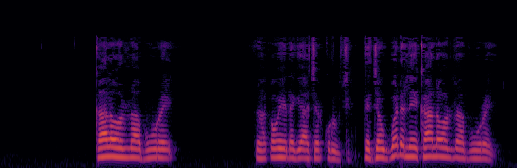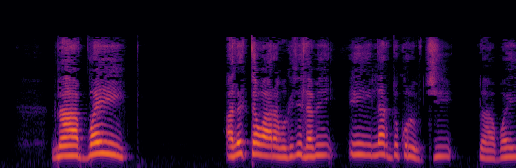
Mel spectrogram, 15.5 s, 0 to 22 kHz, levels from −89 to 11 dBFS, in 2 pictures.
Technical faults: AAC compression

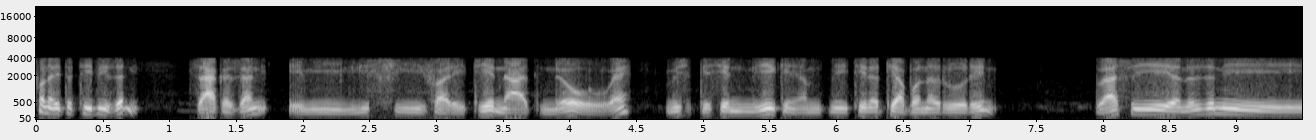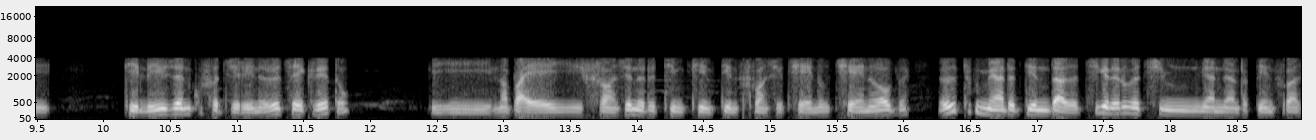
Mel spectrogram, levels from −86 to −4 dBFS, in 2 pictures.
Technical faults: G.726 ADPCM

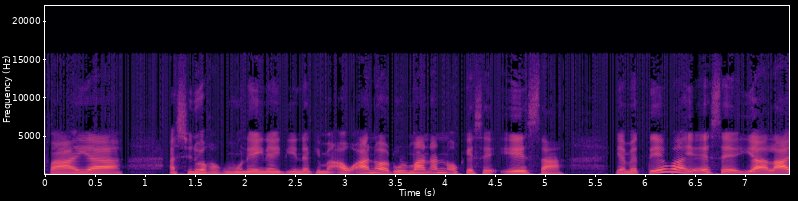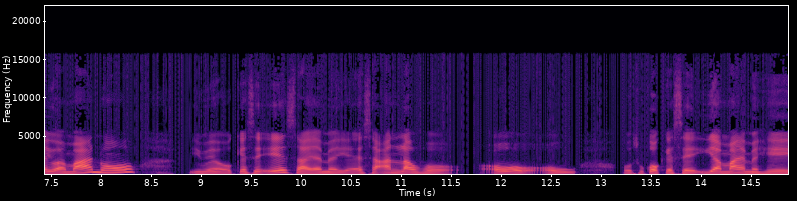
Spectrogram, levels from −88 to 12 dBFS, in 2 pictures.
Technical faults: unreliable data bit

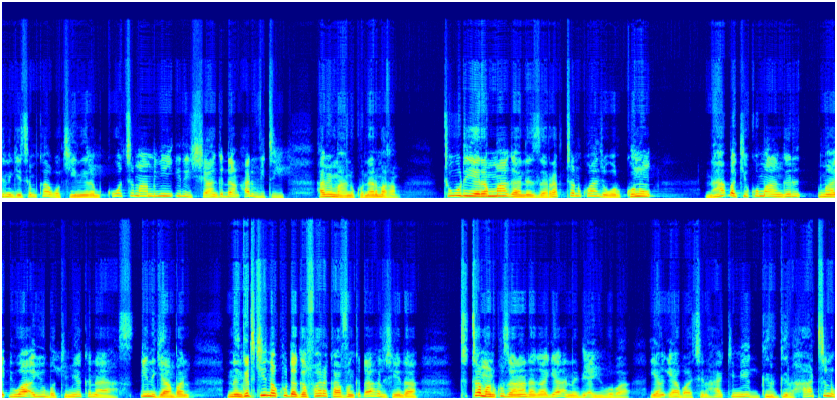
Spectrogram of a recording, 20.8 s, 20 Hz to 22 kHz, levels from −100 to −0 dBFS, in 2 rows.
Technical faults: Opus compression

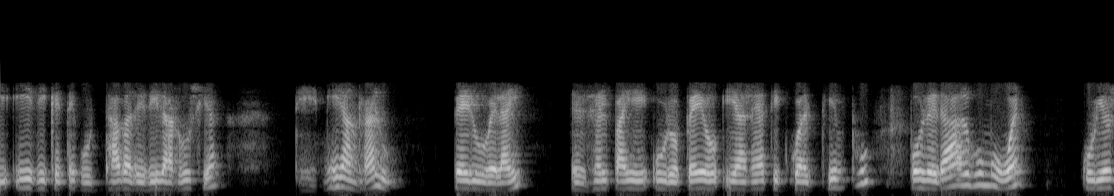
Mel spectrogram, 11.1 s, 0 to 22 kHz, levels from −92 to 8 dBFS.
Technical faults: packet loss with last packet repeated

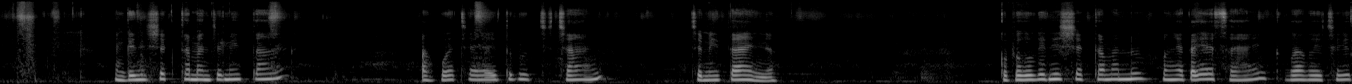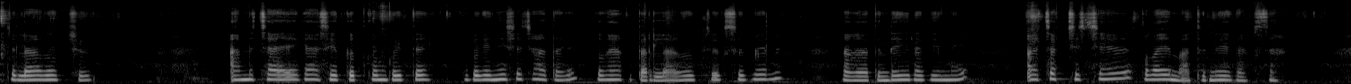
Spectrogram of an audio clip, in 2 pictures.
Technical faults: generation loss

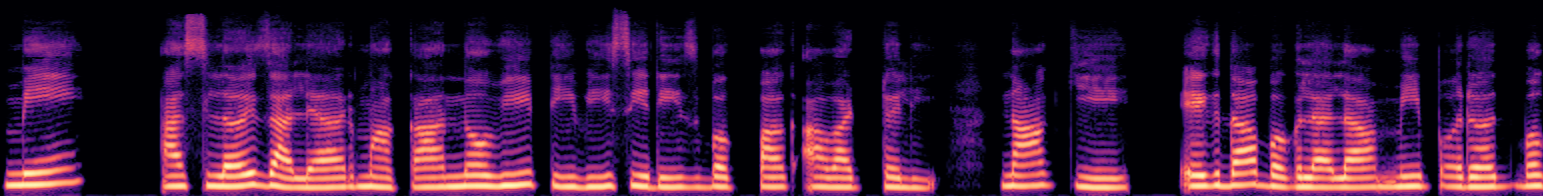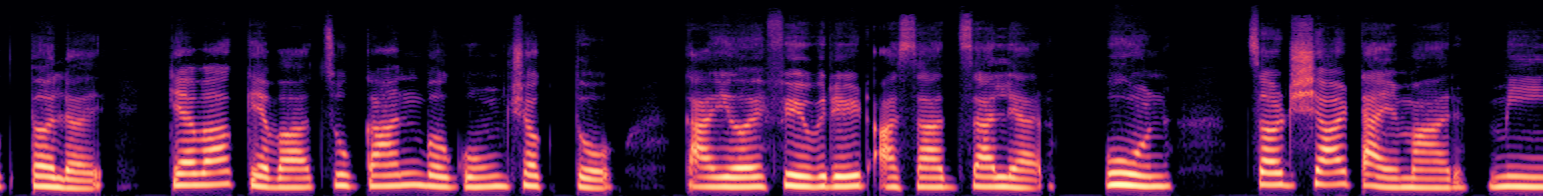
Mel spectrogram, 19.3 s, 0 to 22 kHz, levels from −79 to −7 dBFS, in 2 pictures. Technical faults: none

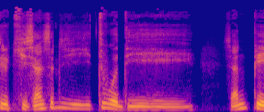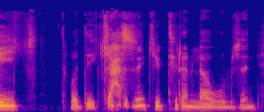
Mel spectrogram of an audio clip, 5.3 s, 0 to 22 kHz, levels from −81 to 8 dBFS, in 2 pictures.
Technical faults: MP2 compression

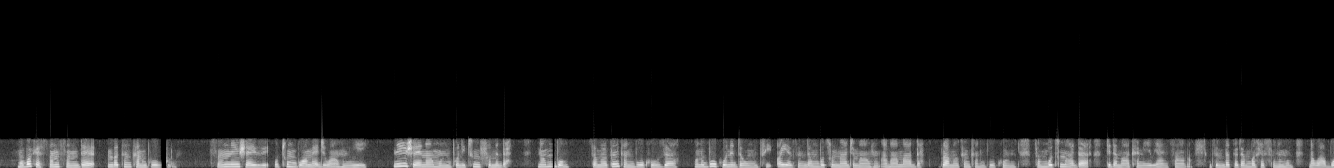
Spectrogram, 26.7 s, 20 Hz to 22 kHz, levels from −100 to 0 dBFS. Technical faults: packet loss with pitch repetition

